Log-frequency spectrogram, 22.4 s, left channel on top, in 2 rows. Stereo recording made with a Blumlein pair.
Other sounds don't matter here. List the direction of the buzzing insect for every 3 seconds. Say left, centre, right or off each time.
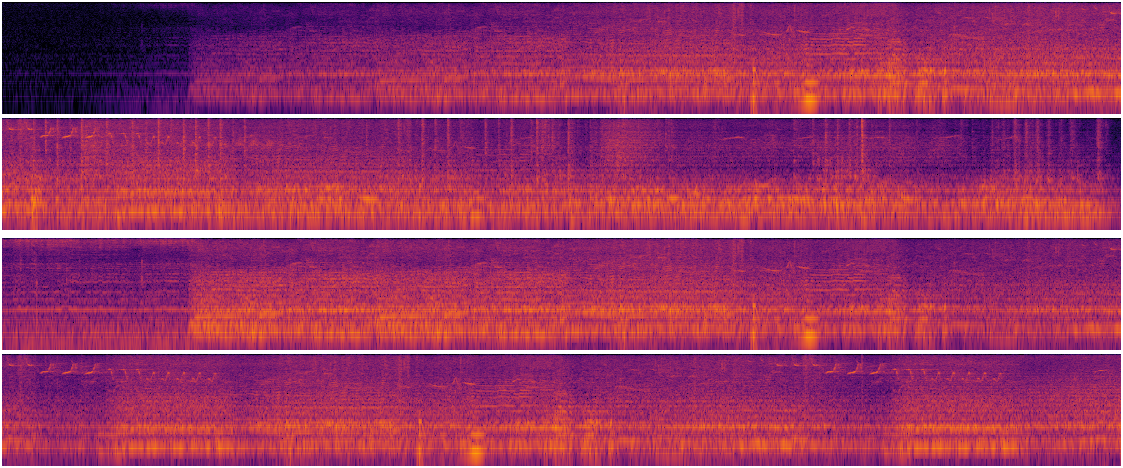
right, right, centre, centre, centre, right, right, right.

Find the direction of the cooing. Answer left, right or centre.
left.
